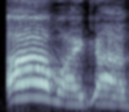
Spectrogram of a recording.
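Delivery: slow, loud drawn-out amused exclaim; stretched amused exclamation; amused oh my God. Real, not acted. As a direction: savor the memory. Recalling a funny moment.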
